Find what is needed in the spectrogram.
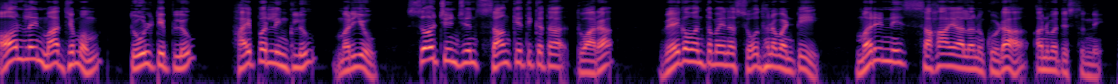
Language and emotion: Telugu, neutral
